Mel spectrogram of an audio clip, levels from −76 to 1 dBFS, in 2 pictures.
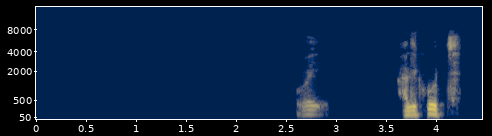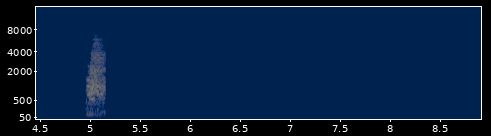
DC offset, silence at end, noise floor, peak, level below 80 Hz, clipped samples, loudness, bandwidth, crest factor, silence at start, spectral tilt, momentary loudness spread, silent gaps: under 0.1%; 3.8 s; under -90 dBFS; -4 dBFS; -56 dBFS; under 0.1%; -22 LUFS; 7.4 kHz; 26 dB; 2.6 s; -5 dB/octave; 24 LU; 2.93-3.61 s, 4.26-4.94 s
